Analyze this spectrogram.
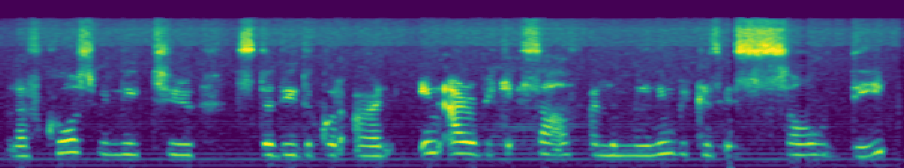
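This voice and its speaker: Speaking to camera in a chatty, earnest way, this middle-aged woman, a personal development coach and native Urdu speaker, uses lots of fillers and restarts. Her fairly high voice has a flat delivery at normal speed. The rough recording carries a little hiss or hum.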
